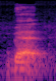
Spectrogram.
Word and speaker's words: bad: and this isn't stressed bad now when I say bad my mouth is open bad it's like you're screaming it I don't like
